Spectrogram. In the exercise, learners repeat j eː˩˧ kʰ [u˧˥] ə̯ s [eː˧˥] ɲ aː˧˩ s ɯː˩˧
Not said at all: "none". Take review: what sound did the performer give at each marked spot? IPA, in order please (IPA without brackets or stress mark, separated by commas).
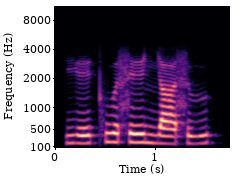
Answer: u˧, eː˧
